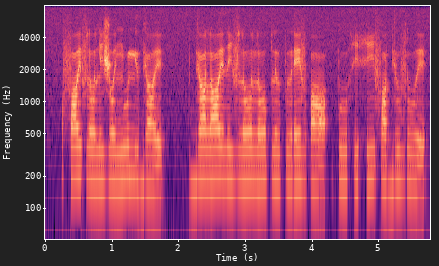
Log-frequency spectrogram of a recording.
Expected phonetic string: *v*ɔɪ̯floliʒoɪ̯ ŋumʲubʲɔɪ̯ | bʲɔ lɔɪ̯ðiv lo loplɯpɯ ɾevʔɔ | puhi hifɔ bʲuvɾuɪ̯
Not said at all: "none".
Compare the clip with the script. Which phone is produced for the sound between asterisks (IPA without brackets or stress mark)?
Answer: f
